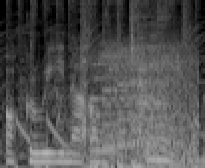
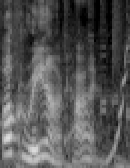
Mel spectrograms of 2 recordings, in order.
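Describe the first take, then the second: First: The word 'of' is clearly pronounced. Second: The word 'of' is slurred away entirely. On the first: "you don't say Ocarina of Time" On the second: "A lot of Americans just like, it's like slur out their their speech"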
